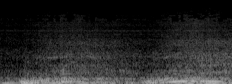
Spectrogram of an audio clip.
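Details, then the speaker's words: 2010 BMW 535i xDrive E61 wagon, auction car with mechanical loss, after reseating and swapping ignition coils and erasing codes: uneven, lumpy running with irregular surges; runs better but still rough, no fault codes; rough running. "what is going on here it still runs rough but what is going on here some tomfoolery"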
